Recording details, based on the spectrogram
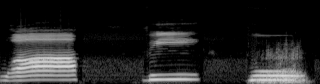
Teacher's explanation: حروف واو ہونٹ کے گول ہونے سے ادا ہوتے ہیں، لیکن ہونٹ بند نہیں ہوتے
